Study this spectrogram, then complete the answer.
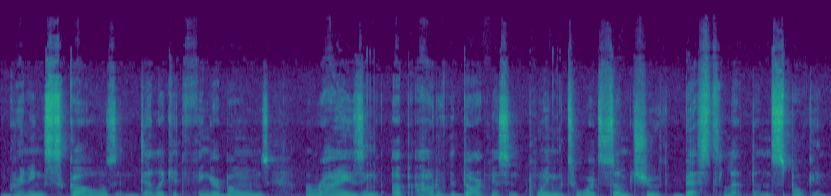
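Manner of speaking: usual speaking voice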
